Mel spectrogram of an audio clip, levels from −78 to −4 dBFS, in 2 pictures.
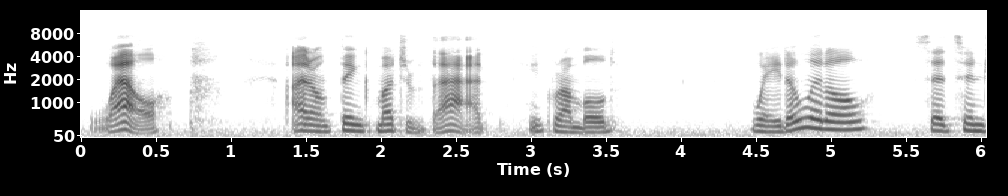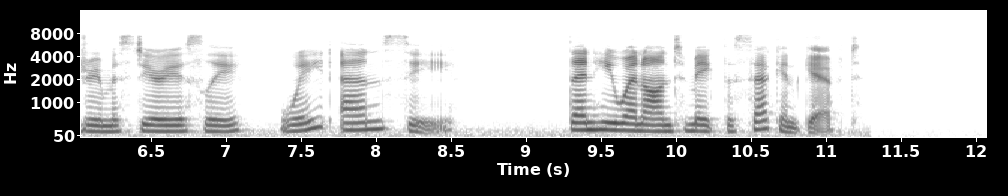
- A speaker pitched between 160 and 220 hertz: Yes, medium, 185 Hz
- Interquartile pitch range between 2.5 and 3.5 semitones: Yes, average, 3.2 semitones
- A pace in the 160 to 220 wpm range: No, slow, 135 wpm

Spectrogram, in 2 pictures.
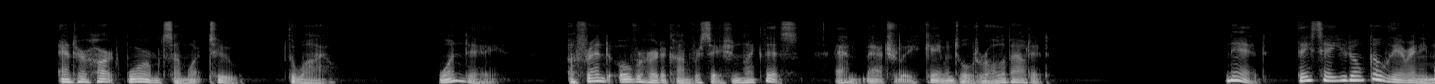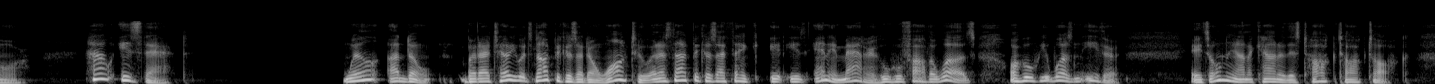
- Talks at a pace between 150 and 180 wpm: Yes, average, 165 wpm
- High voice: No, low, 120 Hz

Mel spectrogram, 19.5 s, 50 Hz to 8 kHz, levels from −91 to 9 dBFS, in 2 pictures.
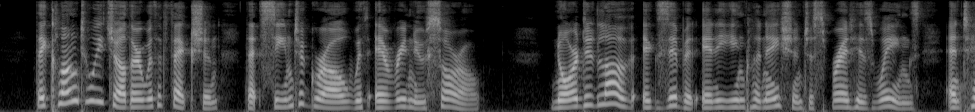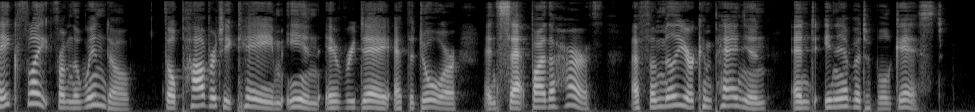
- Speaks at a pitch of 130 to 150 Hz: No, medium, 185 Hz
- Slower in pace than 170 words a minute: Yes, average, 155 wpm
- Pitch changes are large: No, average, 4.5 semitones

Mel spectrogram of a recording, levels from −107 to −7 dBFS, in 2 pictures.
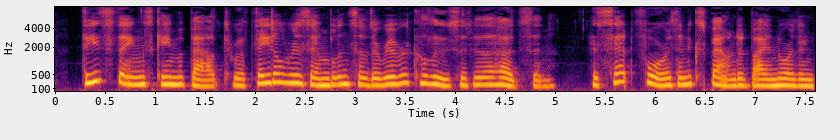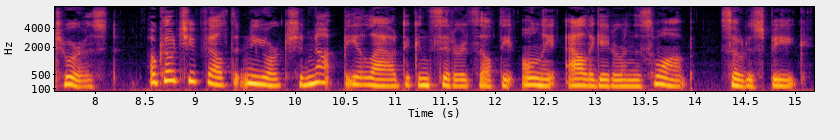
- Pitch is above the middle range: Yes, high, 200 Hz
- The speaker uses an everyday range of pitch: Yes, average, 3.9 semitones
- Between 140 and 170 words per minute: No, average, 180 wpm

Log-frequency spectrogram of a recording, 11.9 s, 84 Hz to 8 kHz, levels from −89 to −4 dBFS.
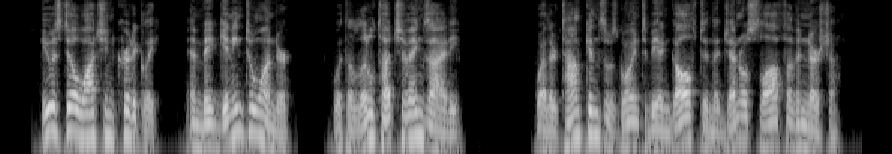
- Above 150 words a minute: No, average, 140 wpm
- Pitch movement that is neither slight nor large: No, wide, 7.2 semitones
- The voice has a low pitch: Yes, low, 110 Hz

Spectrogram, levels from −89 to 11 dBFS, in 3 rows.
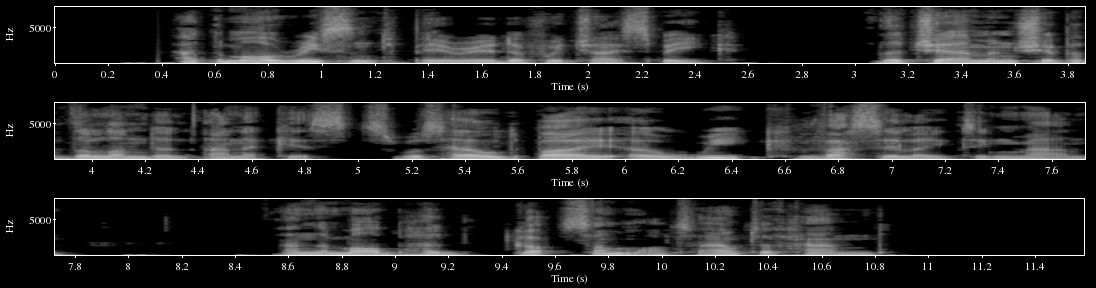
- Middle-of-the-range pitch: No, low, 100 Hz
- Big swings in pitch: Yes, wide, 6.4 semitones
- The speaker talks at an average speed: Yes, average, 160 wpm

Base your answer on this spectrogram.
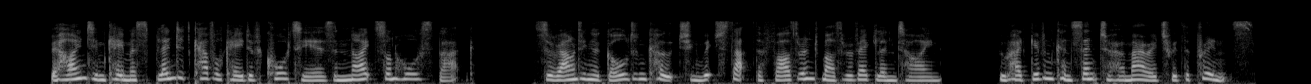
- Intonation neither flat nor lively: Yes, average, 3.9 semitones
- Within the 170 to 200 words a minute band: No, average, 160 wpm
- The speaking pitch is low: No, high, 215 Hz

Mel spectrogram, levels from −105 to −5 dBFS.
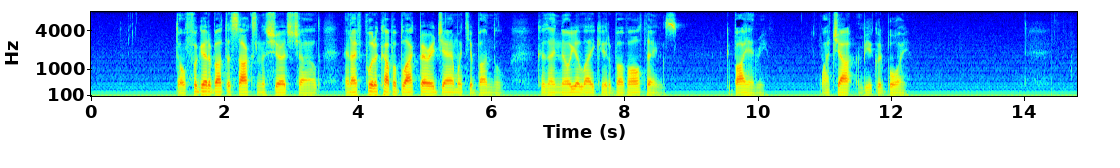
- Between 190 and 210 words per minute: No, average, 160 wpm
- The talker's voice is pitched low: Yes, very low, 95 Hz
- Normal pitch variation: No, narrow, 1.5 semitones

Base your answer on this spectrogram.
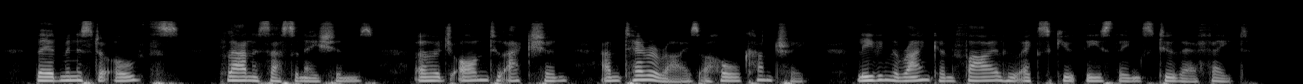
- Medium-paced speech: No, slow, 120 wpm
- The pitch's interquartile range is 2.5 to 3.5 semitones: Yes, average, 2.9 semitones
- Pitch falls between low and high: Yes, medium, 170 Hz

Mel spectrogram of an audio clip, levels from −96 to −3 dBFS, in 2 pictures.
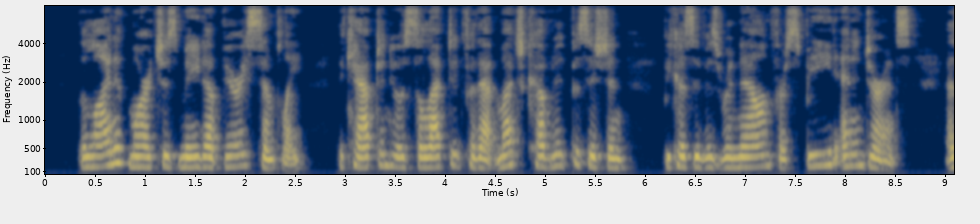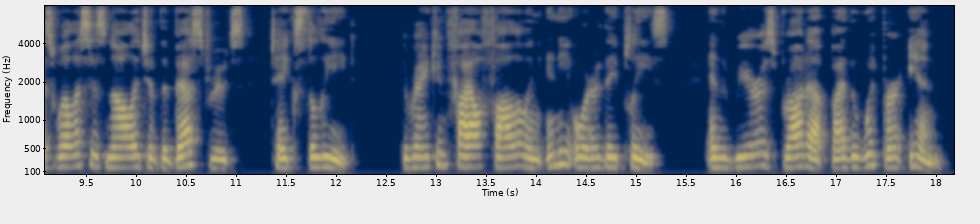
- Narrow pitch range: Yes, narrow, 2.1 semitones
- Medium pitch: Yes, medium, 180 Hz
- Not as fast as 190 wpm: No, average, 195 wpm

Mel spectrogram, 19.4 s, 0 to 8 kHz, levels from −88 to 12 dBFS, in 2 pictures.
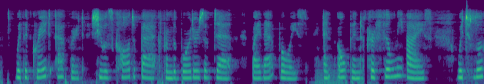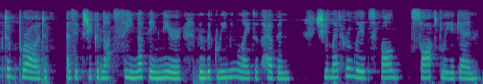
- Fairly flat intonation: Yes, narrow, 1.9 semitones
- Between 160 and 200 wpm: No, slow, 135 wpm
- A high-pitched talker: Yes, high, 235 Hz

